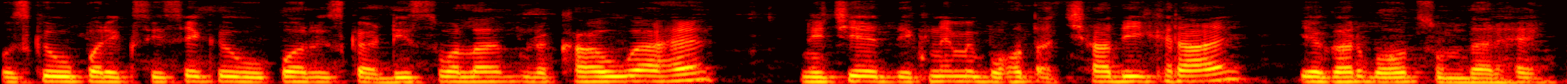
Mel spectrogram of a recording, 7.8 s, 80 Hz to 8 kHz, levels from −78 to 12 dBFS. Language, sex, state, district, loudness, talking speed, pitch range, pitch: Hindi, male, Bihar, Purnia, -17 LUFS, 190 wpm, 160-180 Hz, 170 Hz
